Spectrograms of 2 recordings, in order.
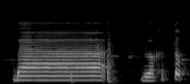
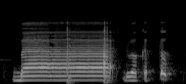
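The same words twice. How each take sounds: No difference in how they are said.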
